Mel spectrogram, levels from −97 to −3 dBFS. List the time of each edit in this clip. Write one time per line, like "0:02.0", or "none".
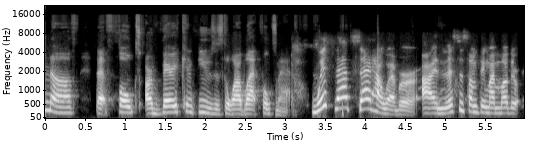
0:02.9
